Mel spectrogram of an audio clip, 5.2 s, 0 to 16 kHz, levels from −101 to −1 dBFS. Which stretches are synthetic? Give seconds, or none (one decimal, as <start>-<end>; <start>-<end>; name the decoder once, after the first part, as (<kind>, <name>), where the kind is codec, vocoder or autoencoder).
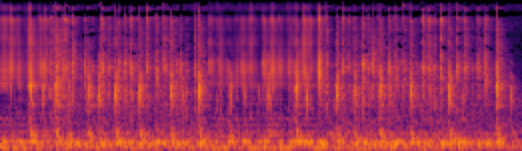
0.0-0.5 (vocoder, BigVGAN v2); 2.1-3.2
